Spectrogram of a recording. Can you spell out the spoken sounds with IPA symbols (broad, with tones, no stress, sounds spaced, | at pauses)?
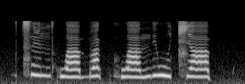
t͡s ĩ˥˧ n k w a˧ b a˦ k̚ h w a˧ n̪ j u˥˧ t͡ɕ a˦ p̚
